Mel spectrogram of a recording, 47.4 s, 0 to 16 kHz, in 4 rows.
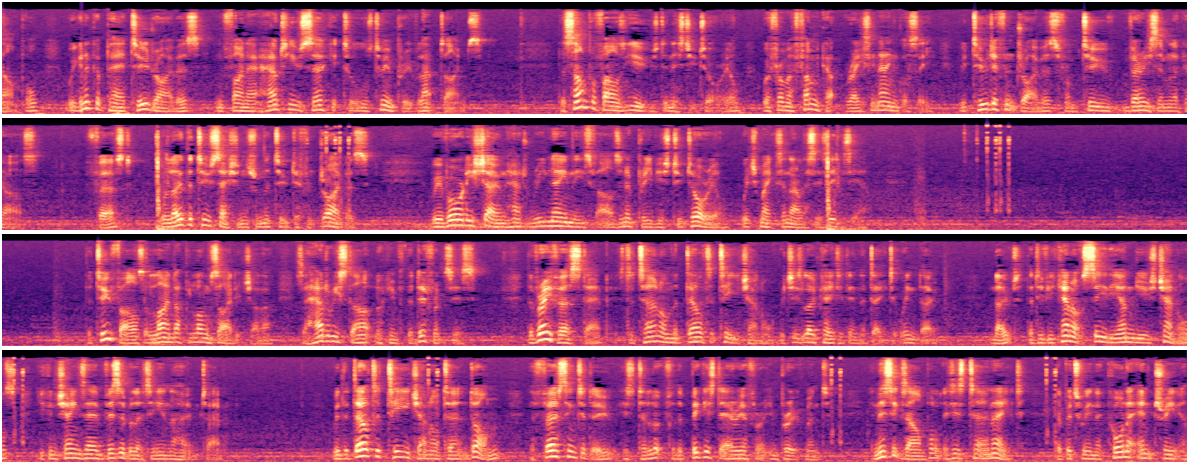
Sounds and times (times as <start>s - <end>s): Speech: 0.0s - 4.9s, 5.6s - 20.6s, 24.5s - 37.9s, 38.8s - 47.4s.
